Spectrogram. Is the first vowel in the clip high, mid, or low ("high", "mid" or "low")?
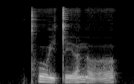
high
